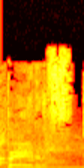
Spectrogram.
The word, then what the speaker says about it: Perth: no, Pez, Pez, me parece que se pronuncia así, es la... Perth, Perth, ah, ya sé, en Australia.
